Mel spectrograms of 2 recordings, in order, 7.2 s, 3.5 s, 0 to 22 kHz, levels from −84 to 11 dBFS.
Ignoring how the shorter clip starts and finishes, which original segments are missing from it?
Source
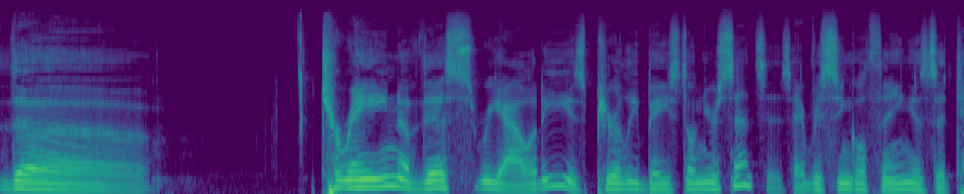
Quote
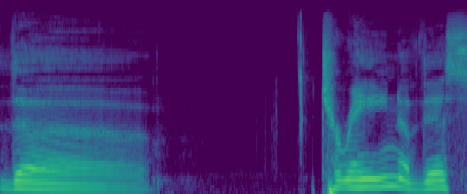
none

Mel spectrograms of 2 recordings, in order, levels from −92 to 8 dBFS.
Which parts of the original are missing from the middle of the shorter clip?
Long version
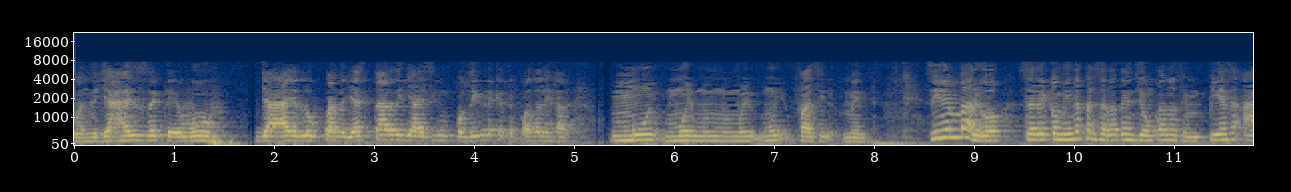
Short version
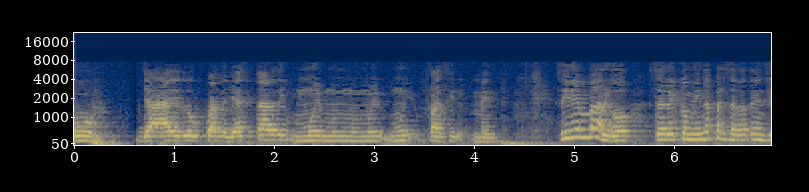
0:03.3-0:05.8

